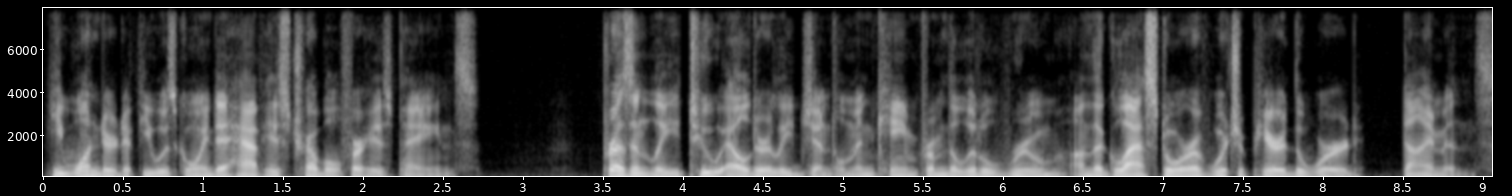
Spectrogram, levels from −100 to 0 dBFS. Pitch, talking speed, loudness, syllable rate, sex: 95 Hz, 210 wpm, -22 LUFS, 5.6 syllables/s, male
